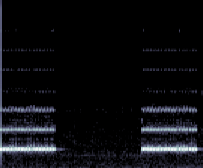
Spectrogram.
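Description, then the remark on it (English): A pet cricket named Chirpy chirps in two shrill, high-pitched bursts, each about half a second long, separated by a brief quiet gap over a soft background hiss. No one speaks. “Tiny, my pet insect informs me that an unwanted intruder may have hurled that teensy Bible from the back of this vehicle.”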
